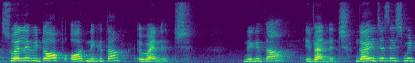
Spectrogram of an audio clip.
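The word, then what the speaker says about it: Ivanitch: हैं, स्वेलेविडॉफ और Nikita इवानिच। Guys, जैसे इसमें टी साइलेंट था, स्वेटलेविडॉफ नहीं, स्वेलेविडॉफ। इसमें इवेंटिच नहीं है, इवानिच, इसमें भी टी साइलेंट है।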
